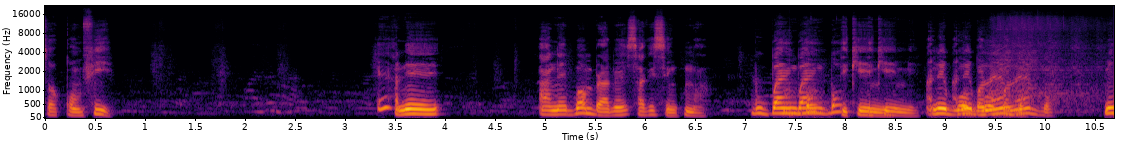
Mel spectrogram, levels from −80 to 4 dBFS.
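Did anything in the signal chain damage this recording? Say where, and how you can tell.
Yes: a doubled audio track from 7.44 s to the end, where a second copy about 5 dB quieter enters abruptly roughly 300 ms behind, likely from a slower duplicate capture path or a misaligned edit.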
